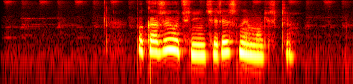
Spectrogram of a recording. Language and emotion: Russian, neutral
